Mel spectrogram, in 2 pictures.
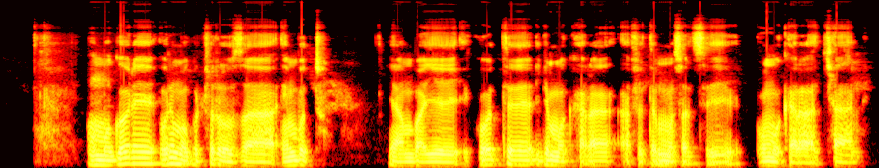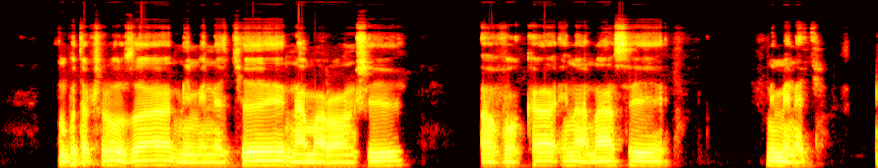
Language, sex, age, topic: Kinyarwanda, female, 36-49, finance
